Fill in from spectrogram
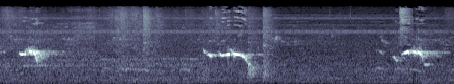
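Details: Black-naped oriole song of three fluty, mellow whistled phrases spaced a few seconds apart, the middle one ending in a falling slur, with a steady faint background hum.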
